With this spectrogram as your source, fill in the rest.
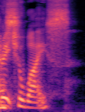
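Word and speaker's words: Rachel Weisz: Rachel Weiss. – Rachel Weiss. Weiss. Yeah. – Weiss, as in, like, because it's spelt like the, it's white in German.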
